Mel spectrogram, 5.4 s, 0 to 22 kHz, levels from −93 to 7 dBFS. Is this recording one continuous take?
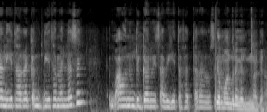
no; 1 cut; at 4.3 s

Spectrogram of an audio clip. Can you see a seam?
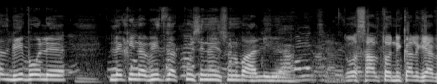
yes; 1 cut; at 3.2 s

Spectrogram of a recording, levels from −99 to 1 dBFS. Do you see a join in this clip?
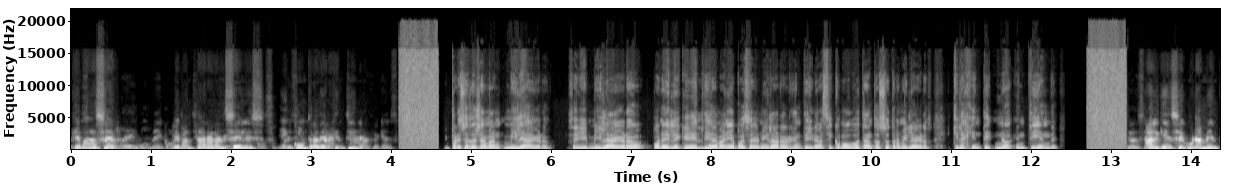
yes; 2 cuts; at 4.4 s, 12.7 s

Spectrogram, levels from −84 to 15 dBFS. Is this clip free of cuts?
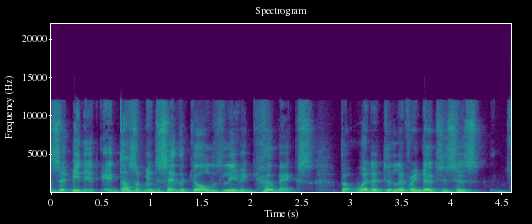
yes; 0 cuts

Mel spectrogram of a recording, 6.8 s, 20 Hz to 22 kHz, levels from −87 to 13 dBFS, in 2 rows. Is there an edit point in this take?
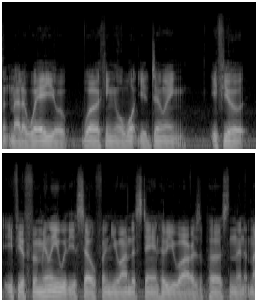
no; 0 cuts

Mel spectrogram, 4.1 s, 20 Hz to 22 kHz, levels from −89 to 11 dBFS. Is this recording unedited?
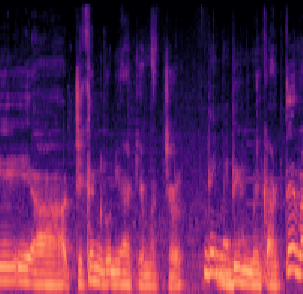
no; 1 cut; at 2.5 s

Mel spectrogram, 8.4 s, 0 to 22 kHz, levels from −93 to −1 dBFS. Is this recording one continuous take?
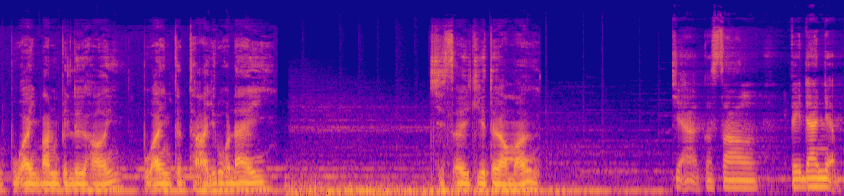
no; 1 cut; at 6.8 s

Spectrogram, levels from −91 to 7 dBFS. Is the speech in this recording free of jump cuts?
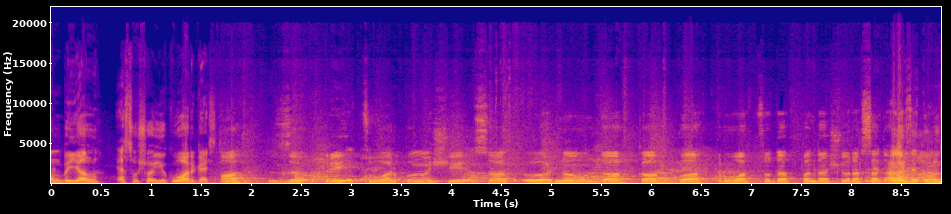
no; 1 cut; at 1.6 s

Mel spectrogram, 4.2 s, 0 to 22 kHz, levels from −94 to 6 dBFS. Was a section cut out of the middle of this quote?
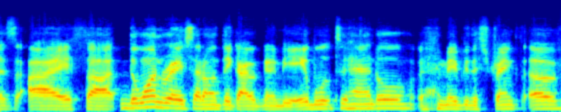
no; 0 cuts

